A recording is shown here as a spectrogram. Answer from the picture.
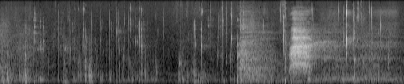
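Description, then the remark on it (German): Drinks of beer clink together in a toast: one bright, ringing glass tap stands out after a stretch of small rustling and handling noises, with no one speaking. “Sollen wir mal anstoßen? Lass uns mal trinken.”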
